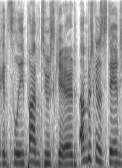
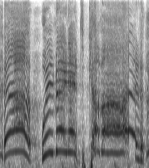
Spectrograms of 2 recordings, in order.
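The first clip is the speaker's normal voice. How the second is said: pretend triumph; 11 semitones higher, slower than usual. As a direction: cheer like you just escaped. Escaping on the jet ski.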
